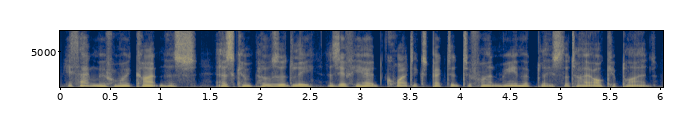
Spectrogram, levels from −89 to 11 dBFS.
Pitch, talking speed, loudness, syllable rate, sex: 135 Hz, 230 wpm, -18 LUFS, 6.1 syllables/s, male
